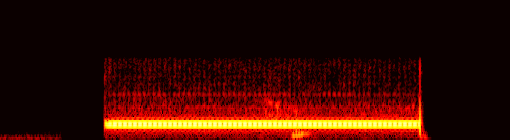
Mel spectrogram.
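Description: A steady telephone dial tone of an outgoing call to Glendale Federal Bank holds at one even pitch for about a second and a half, then cuts off abruptly, with no voices over it.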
